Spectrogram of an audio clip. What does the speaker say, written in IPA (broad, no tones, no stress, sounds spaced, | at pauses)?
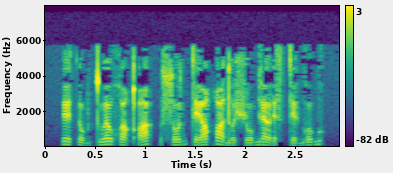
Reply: ɪ t ɾ o ɡ tʷ ɛ ə̯ χʷ ɜ qʼ ʊ | s o d t e ə̯ qʷ ɛ d ʊ ʃ o ɡ ɛ ə̯ ɾ ɪ s t ɪ ɡ o ɡ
